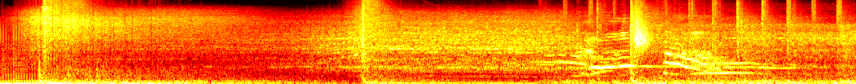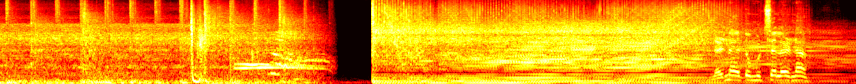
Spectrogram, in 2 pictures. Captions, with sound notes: - [Roy groaning] - [Rahat screaming] Want to fight then, fight with me!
